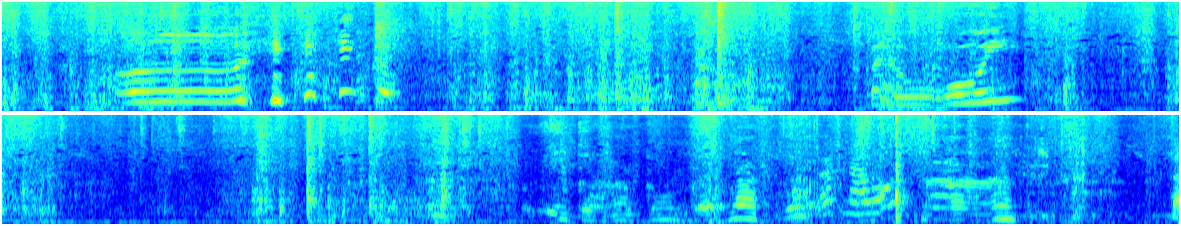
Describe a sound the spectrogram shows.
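A woman talks nearby in a casual way.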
